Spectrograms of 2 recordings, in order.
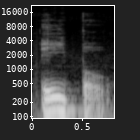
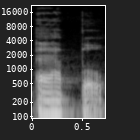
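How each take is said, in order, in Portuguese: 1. A primeira vogal soa como o nome da letra 'ay'. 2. A primeira vogal é um 'a' aberto e curto. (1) "muitos falam apple" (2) "em vez de apple"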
